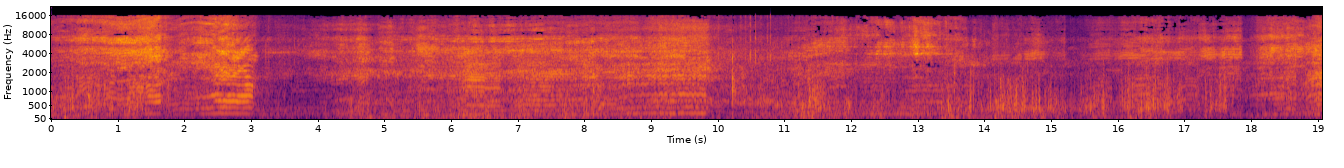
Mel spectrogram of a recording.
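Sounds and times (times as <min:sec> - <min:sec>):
two-stroke dirt bikes revving: 0:00.0 - 0:19.0.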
